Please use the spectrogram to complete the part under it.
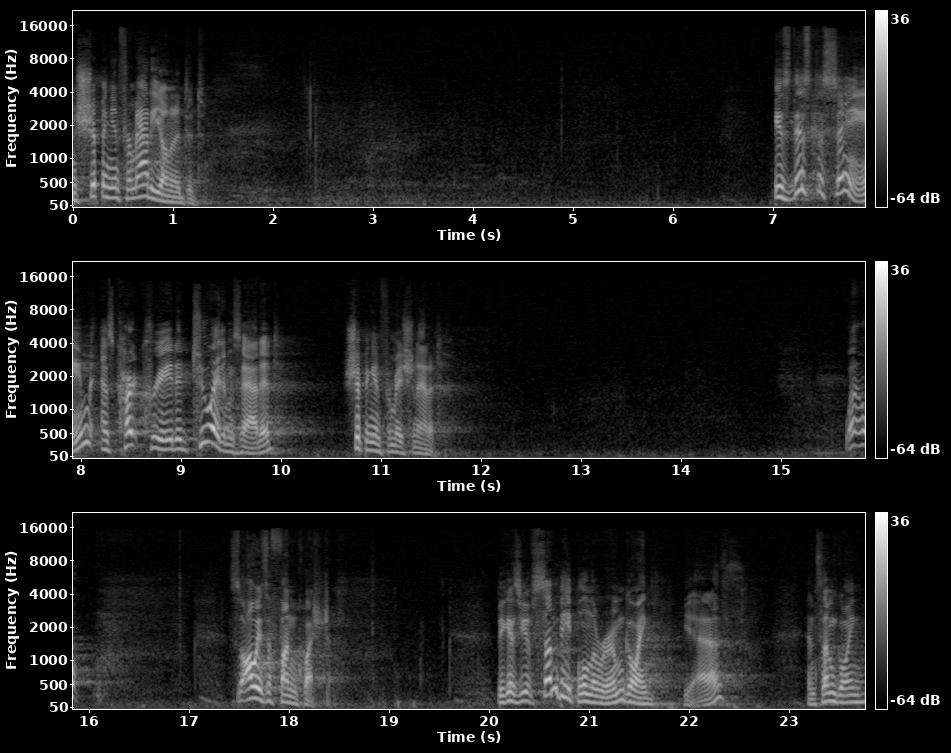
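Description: A man speaks with animation through a microphone in a large hall, with pauses.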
